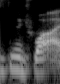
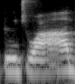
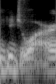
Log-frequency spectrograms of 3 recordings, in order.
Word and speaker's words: boudoir: So the correct way to say it is boudoir. It's a French word, boudoir, but Americans, for some reason, we hang on to the R, so we just say boudoir.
